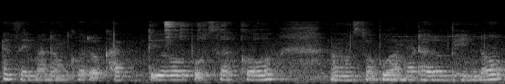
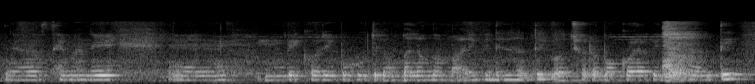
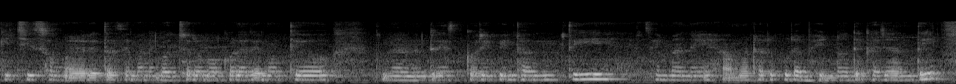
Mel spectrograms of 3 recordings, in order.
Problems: constant background noise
